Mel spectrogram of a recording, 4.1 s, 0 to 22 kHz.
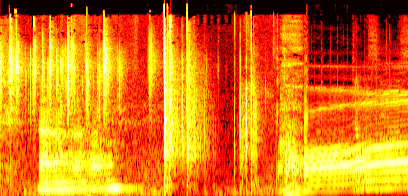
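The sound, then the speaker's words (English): A quick burst of sharp clicks and clatters as four dice tumble across a table, between stretches of voiced, humming talk. “So that's going to be 4 dice.”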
